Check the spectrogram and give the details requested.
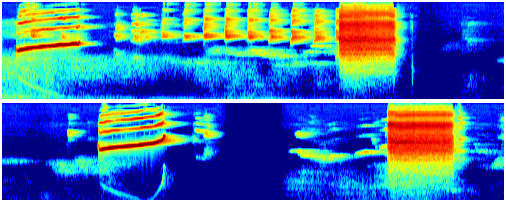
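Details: Female Oriental magpie-robin calling a male. Bright rising whistles, a quick series of accelerating ticking notes, and two harsh, hissing rasps between the whistles.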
